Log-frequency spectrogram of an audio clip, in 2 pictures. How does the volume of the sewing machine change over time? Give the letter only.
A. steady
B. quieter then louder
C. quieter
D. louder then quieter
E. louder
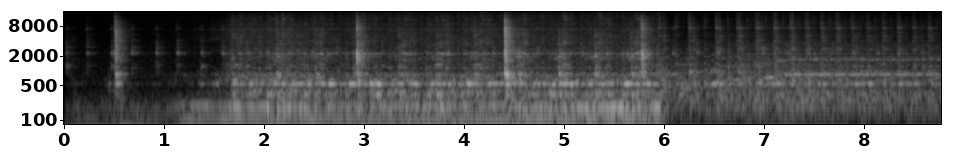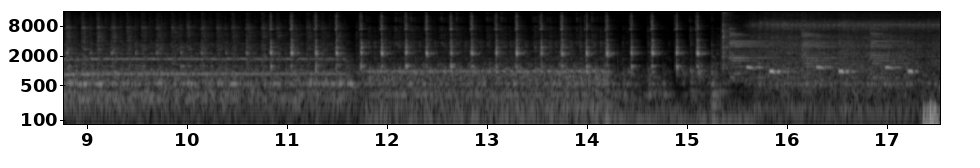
C.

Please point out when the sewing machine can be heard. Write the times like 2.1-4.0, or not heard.
0.0-17.4.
